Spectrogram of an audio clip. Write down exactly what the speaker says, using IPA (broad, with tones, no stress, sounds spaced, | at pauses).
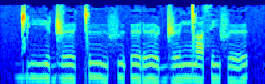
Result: ɡ͡ǁ iː˧˩ ɖ͡ʐ ø˧˩ ǀ ʉː˧˩ f ʉ˧˩ ʔ ø˧˩ ɾ øː˧˩ ɖ͡ʐ ø˨˩˦ ŋ͡ǀ ɑ˧˩ s i˧˩ f ø˨˩˦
